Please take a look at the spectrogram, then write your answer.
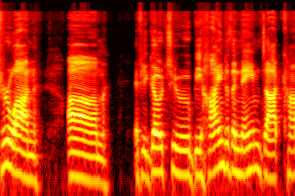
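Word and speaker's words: Ruadhan: a d h an I assure you if you speak Irish if you speak even as barely any Irish as I do you know that my name is pronounced Ruan how badly does Ethel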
